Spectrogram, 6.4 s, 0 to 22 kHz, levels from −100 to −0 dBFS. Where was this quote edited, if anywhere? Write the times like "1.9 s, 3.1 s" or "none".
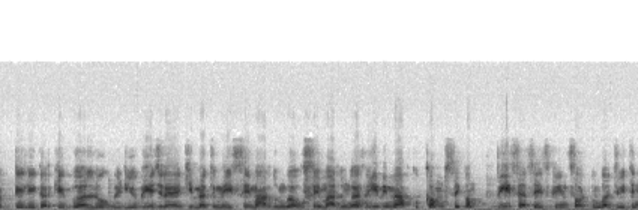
3.7 s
